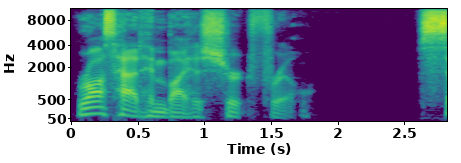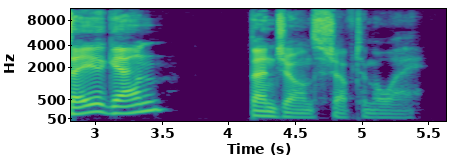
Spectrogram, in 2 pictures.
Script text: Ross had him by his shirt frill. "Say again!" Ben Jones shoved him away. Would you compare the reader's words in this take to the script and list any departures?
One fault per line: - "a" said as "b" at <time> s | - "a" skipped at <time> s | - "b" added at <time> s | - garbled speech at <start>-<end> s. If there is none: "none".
none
